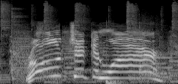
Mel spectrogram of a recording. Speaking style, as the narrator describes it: The boy yells back

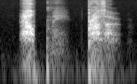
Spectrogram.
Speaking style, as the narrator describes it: whispered

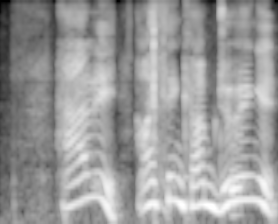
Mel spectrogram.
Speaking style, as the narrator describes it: yelled Seamus

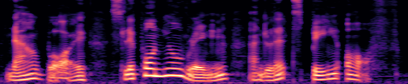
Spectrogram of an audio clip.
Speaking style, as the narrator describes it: the old man put his mouth so close to Diggory's ear it tickled, and whispered

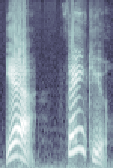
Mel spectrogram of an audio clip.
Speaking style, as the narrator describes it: Gemma called out

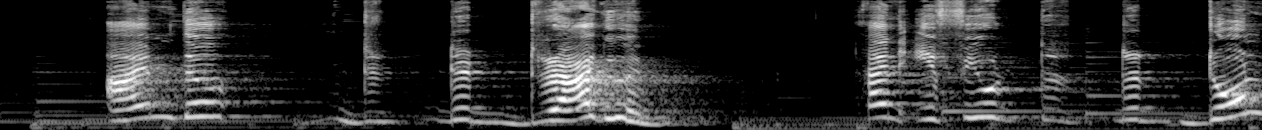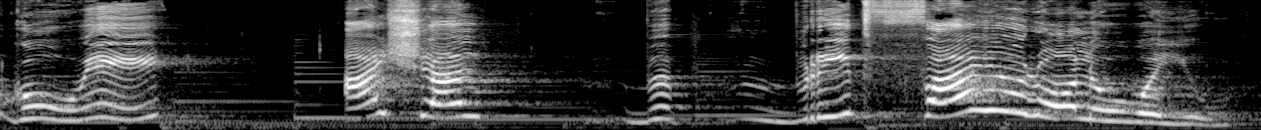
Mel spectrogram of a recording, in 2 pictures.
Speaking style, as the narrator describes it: stuttered the voice

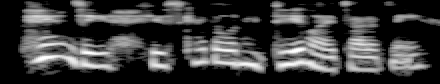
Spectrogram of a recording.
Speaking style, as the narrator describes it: Hermione sighed, where she could feel her heart beating frantically

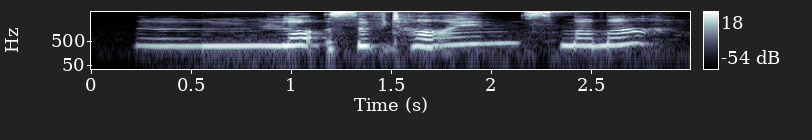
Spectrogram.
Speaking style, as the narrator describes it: whimpered the giant

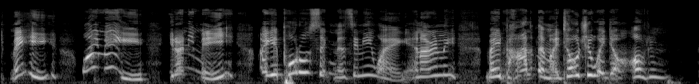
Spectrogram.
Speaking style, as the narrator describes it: Rusty squeaked

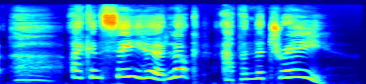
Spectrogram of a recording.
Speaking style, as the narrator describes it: Suddenly, Grandma called out

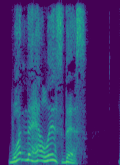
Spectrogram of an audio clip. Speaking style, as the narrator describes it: John cried over the klaxon

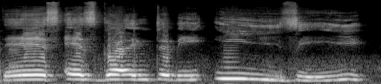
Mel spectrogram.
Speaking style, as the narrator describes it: jeered

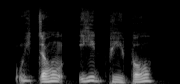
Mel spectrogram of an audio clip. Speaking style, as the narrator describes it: she whined

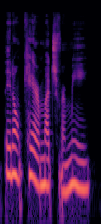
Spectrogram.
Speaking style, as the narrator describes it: said Alexander sadly

